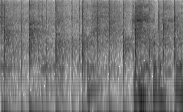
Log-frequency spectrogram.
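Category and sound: crowd, round of applause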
